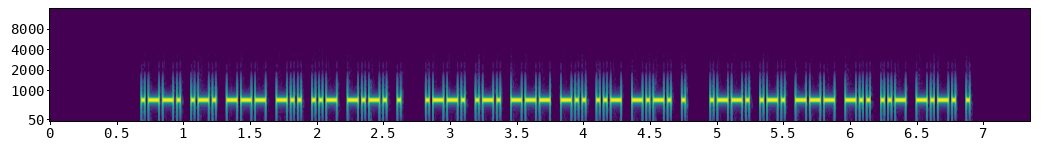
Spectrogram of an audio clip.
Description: Morse code, heard as a keyed tone, about 44 wpm, 700 Hz. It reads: PRODUCE PRODUCE PRODUCE
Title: Top 500 Words Repeated 45wpm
